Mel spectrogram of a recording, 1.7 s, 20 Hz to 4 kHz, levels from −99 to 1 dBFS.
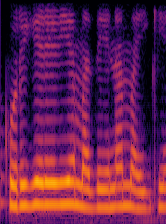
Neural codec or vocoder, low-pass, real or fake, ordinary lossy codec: none; 3.6 kHz; real; Opus, 32 kbps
